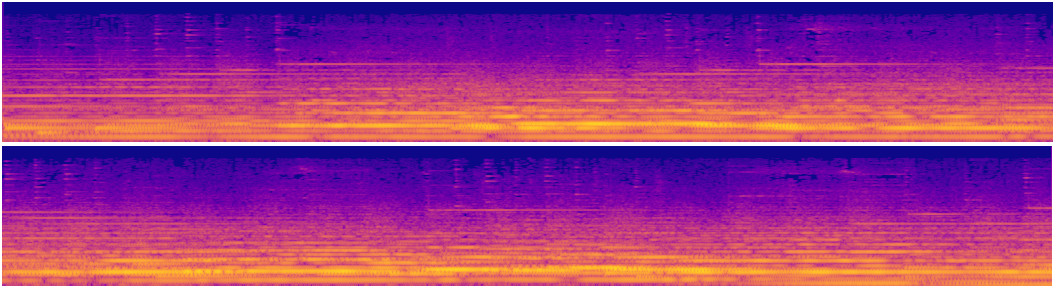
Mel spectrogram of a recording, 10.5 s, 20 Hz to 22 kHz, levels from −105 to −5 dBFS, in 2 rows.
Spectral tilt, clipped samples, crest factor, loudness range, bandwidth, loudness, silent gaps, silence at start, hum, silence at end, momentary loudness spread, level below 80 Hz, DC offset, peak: -8.5 dB/octave; under 0.1%; 14 dB; 2 LU; 6.6 kHz; -24 LUFS; none; 0 s; none; 0 s; 8 LU; -46 dBFS; under 0.1%; -10 dBFS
